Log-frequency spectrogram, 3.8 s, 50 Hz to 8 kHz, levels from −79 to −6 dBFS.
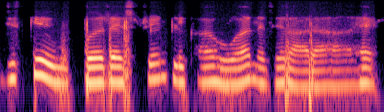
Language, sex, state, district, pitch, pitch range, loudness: Hindi, female, Uttar Pradesh, Lalitpur, 190 Hz, 180-205 Hz, -17 LUFS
